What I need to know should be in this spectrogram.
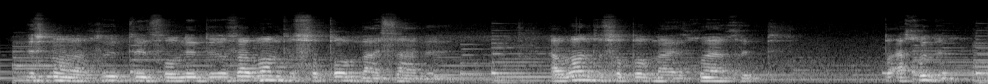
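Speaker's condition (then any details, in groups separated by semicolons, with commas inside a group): Oral cancer; survivor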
